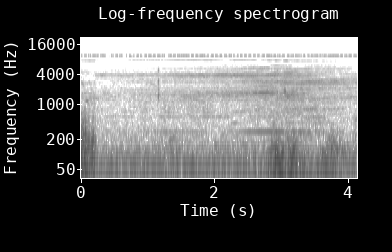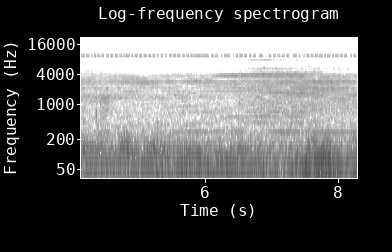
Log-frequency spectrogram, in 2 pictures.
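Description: Wind buffeting the microphone in an uneven low rumble, with a faint hum from a small RC plane's electric motor and propeller passing overhead, and a thin steady high whine throughout.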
